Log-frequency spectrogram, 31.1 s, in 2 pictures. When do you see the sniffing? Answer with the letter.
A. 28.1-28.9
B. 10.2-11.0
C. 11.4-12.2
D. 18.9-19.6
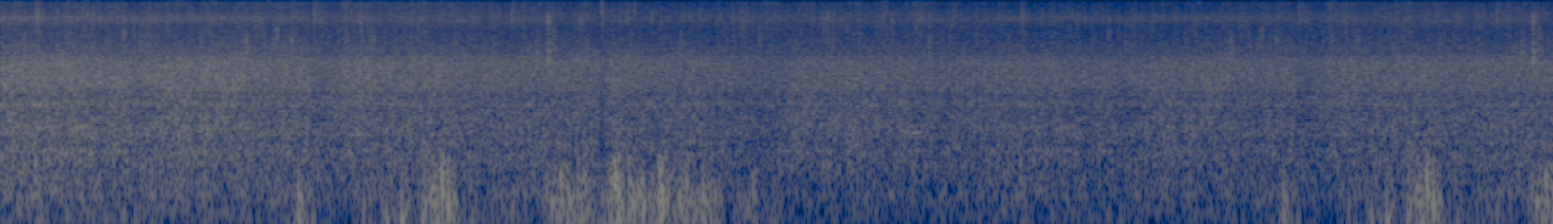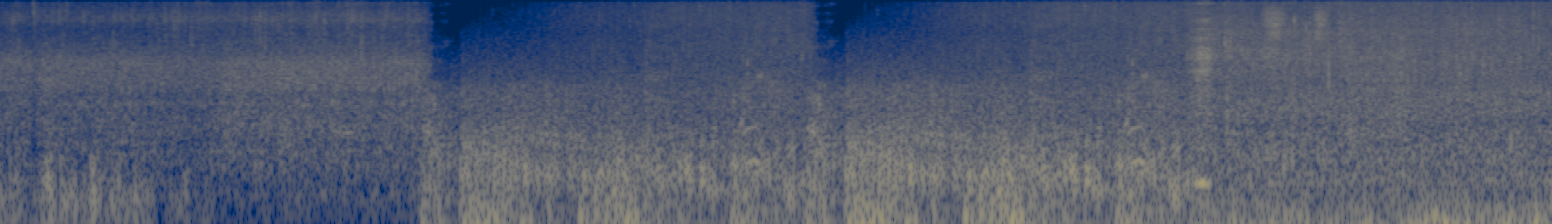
A.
